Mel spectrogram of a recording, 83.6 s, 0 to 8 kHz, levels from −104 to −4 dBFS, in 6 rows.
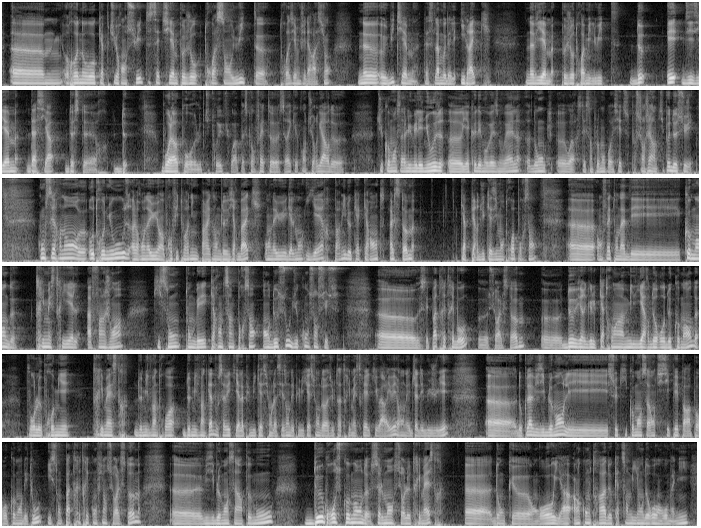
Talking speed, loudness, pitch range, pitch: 150 wpm, -29 LUFS, 95-115 Hz, 105 Hz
